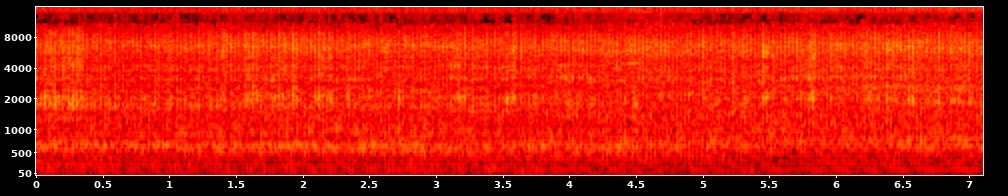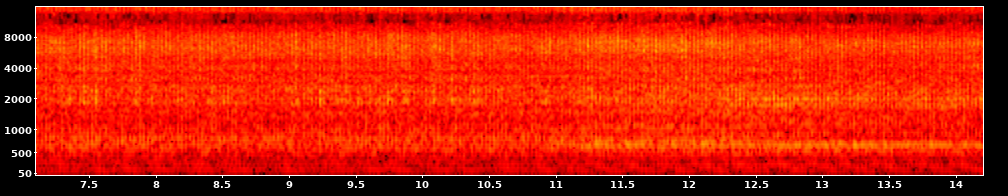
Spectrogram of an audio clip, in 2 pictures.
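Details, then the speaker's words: 2021 Jeep Wrangler Unlimited Sahara JL 2.0L on a cold start: a busy metallic rattle over the idle that eventually goes away. Both timing chain tensioners were later replaced; the tech noted a heat shield can sound similar. "Okay, every time I start the Jeep, it makes this noise. Just wondering if it's normal."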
